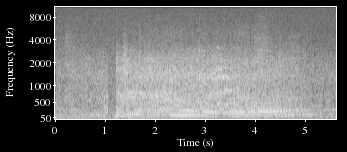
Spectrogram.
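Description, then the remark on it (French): A car engine rumbles loudly and steadily, its pitch rising and shifting as it pulls off after its passengers get out, then fading slightly toward the end as the vehicle drives away. No one speaks. “Ils sortent de voiture et la voiture s'éloigne.”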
